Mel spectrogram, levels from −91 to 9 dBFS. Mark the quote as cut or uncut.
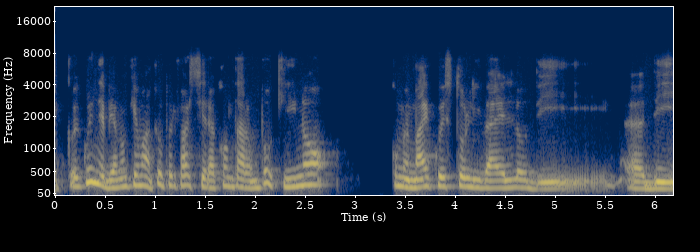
cut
